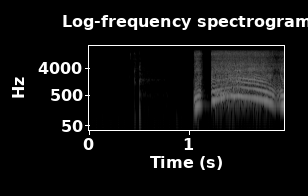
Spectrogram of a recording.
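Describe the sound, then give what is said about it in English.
After a faint click, a voice blurts a short burst, then holds a loud, buzzy, wavering drone, mimicking a rumbling car exhaust for nearly a second. “You're like, dude, that exhaust doesn't sound good. It just fucking sounds like a loud lawnmower.”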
